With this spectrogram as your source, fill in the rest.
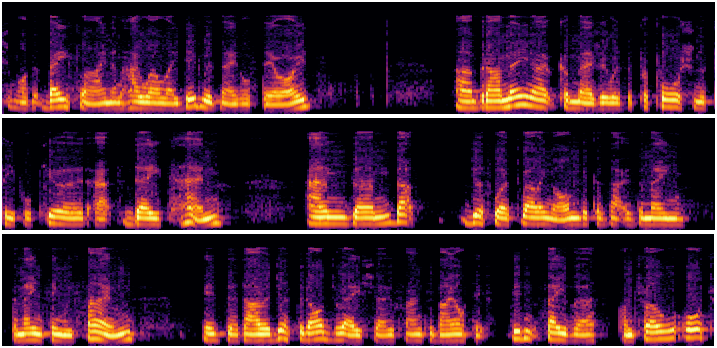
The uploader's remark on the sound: Author in the Room® Teleconference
